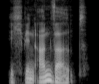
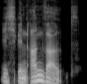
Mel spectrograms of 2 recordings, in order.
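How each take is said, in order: Both takes have the same delivery.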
